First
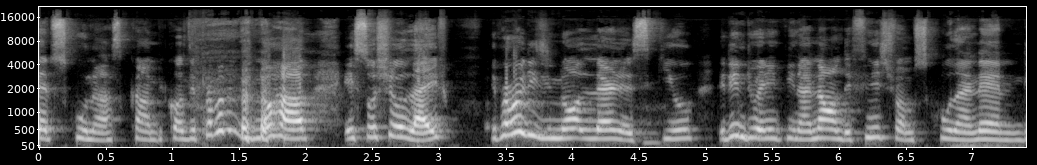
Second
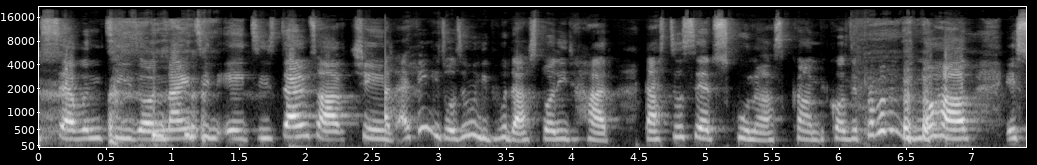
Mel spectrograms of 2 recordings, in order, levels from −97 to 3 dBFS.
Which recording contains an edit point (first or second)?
second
